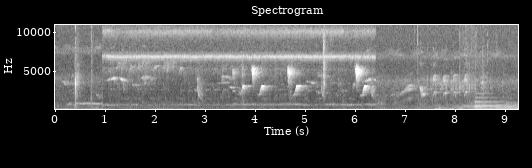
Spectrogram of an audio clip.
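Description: Outdoor birdsong: birds chirping, with a quick series of short falling chirps in the middle, over a steady high whine that stops partway through. Soft music comes in near the end.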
